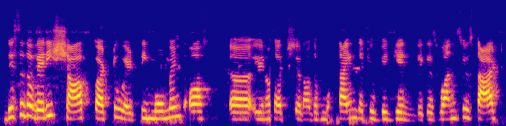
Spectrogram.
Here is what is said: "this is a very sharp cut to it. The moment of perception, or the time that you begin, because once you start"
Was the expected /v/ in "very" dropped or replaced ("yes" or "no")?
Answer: no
